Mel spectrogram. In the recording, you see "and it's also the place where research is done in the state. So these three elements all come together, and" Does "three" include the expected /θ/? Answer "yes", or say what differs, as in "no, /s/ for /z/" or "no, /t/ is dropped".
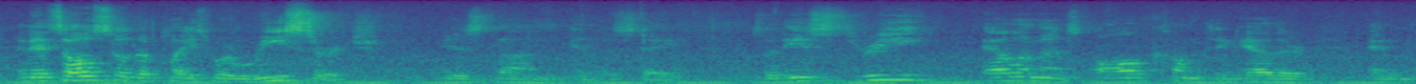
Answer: yes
